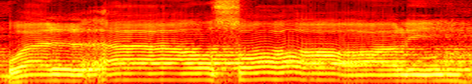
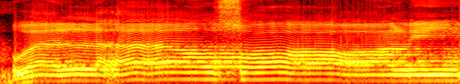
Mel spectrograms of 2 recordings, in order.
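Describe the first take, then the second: The two takes are said the same way.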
